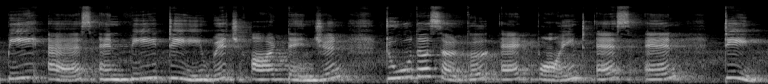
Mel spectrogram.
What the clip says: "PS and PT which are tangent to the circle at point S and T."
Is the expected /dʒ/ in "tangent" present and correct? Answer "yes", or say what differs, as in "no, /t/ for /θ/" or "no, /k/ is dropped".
no, /ʃ/ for /dʒ/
